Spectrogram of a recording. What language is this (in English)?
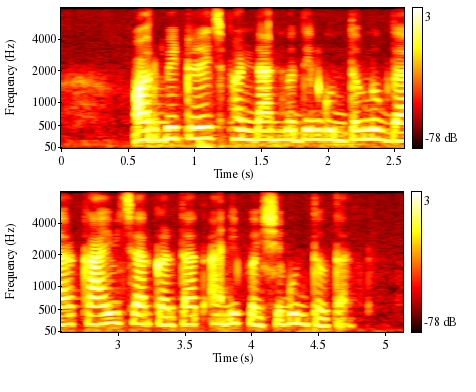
Marathi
